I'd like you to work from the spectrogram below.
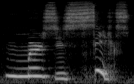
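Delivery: high, slow surprised aunt; surprised exclamation. Acted. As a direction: gasp it out like a startled aunt.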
